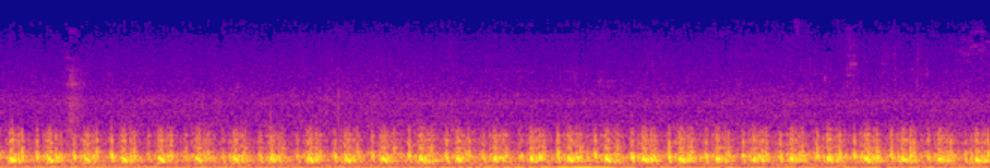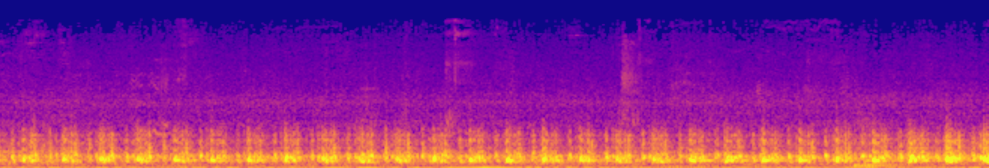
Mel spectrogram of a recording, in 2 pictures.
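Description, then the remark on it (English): A baby girl's fetal heartbeat on a Doppler monitor just before her birth: rapid, steady whooshing pulses that throb continuously and evenly for the whole stretch, fairly loud, with no voices over it. “So that what you're hearing right now was this little girl's heartbeat just before she came out of her mummy.”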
